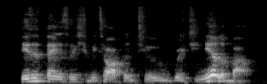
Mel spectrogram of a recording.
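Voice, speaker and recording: A man speaks with lively intonation. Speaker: talk show co-host. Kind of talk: reading policy notes aloud with commentary. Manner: fast; reads with frequent fillers and restarts.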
